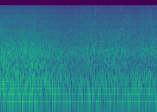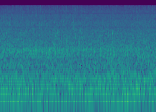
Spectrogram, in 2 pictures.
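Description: A stream trickles gently over stones.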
